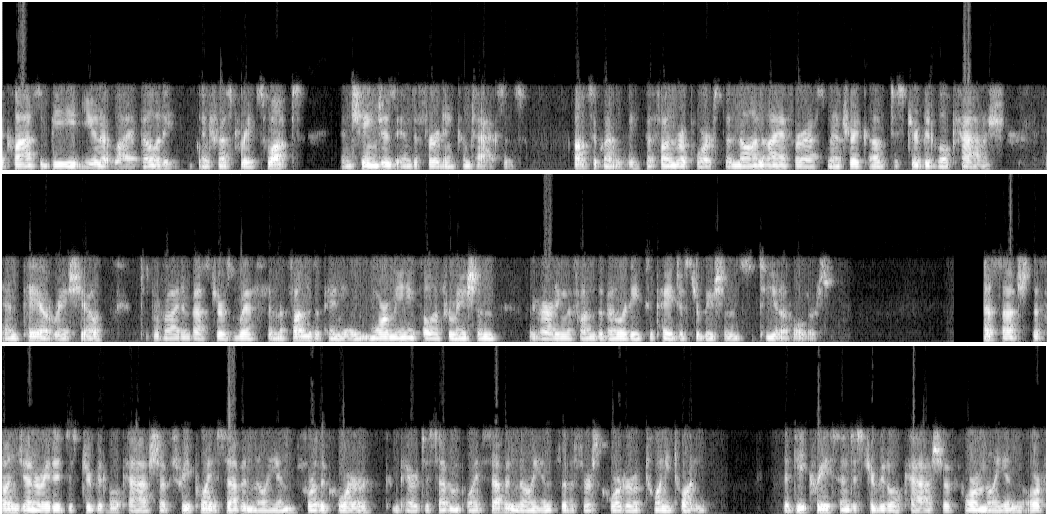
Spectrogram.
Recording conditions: phone line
